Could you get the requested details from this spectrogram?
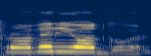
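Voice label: check answer, Chinese; gcompris-data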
